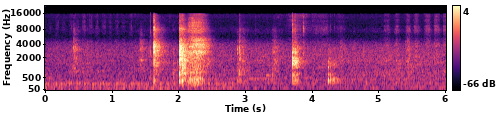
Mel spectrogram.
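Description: Colour pencils knocking against the desk and each other as one is put down and another picked up: a sharp tap, a louder clatter about two seconds in, then two lighter knocks.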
